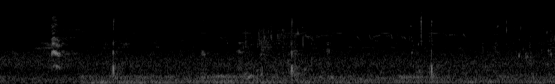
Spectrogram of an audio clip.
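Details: A few Eurasian coots at a local pond in Perth, Scotland, on 25 January 2023 give short, sharp clicking notes, four spaced unevenly over a few seconds, above a steady low rumble of wind and water.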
